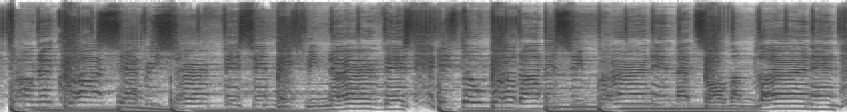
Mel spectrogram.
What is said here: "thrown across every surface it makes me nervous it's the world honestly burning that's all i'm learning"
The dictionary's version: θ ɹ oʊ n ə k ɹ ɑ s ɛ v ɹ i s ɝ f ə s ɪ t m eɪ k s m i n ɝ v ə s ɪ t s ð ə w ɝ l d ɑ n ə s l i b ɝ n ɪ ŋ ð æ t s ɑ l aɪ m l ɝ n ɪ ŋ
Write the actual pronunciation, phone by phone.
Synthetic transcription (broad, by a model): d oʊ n ə k ɹ ɑ s ɛ v ɹ i s ɝ f ə s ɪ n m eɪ s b i n ɝ v ə s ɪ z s ð ə w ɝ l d ɑ n ə s l i b ɝ n ɪ ŋ ð æ t s ɑ l aɪ m l ɝ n ɪ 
